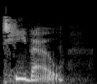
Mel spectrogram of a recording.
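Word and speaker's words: Thibault: One of our more astute listeners told me that actually pronouncing Thibaut is like Tebow, which my first thought was, huh, that sounds exactly like Tim Tebow, but it's spelled totally different.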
